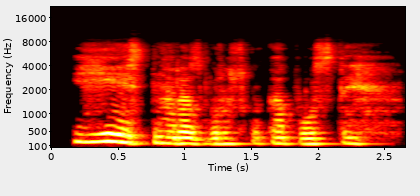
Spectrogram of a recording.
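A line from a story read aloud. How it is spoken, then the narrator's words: Dejected voice. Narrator (Russian): упавшим голосом сказал Суслин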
